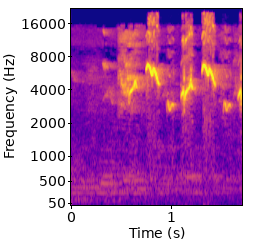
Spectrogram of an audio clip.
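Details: Cinereous tit singing, a recording meant for luring birds: a rapid run of bright whistled notes alternating high and lower pitches, some slurred up or down, about seven notes in under two seconds, with a faint low hum behind.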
